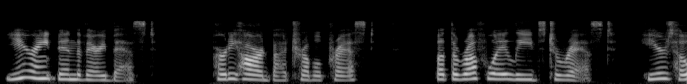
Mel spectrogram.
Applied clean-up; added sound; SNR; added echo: neural mask model Resemble Enhance denoiser.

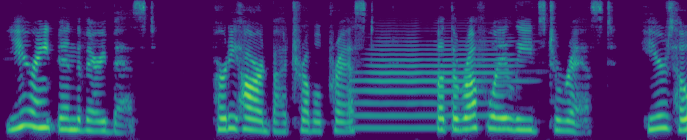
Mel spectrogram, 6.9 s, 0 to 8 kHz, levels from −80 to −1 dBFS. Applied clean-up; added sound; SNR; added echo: classical method Wiener filter.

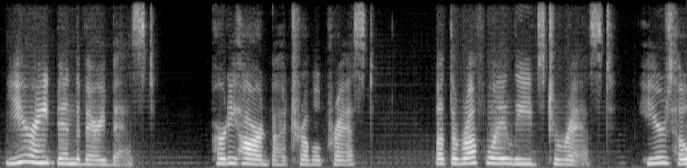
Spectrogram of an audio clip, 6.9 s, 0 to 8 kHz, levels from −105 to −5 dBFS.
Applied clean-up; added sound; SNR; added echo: neural separator model SepFormer DNS4.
